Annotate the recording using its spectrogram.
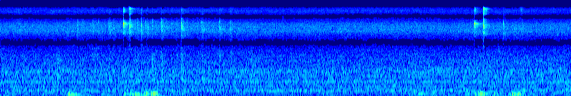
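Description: A few faint computer keyboard and mouse clicks, about one and two seconds in and again near the end, over a steady low hum of room or computer-fan noise.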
